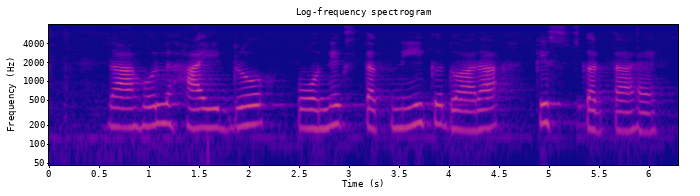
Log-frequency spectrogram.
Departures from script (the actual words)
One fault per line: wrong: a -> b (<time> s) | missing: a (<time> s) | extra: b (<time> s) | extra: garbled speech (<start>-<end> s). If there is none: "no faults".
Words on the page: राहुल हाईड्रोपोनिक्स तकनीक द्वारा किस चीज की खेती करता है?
missing: चीज की खेती (5.3 s)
